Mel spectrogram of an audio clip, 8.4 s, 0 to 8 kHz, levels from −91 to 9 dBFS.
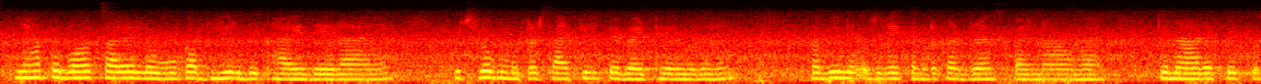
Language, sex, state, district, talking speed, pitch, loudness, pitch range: Hindi, female, Rajasthan, Nagaur, 215 wpm, 195 Hz, -17 LUFS, 180-215 Hz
